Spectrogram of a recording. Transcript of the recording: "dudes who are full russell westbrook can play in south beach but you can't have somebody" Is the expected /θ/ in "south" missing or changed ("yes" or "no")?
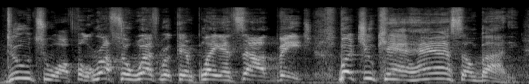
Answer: no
